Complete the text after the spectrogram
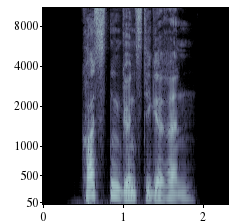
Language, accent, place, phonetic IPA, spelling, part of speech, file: German, Germany, Berlin, [ˈkɔstn̩ˌɡʏnstɪɡəʁən], kostengünstigeren, adjective, De-kostengünstigeren.ogg
- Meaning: inflection of kostengünstig: 1. strong genitive masculine/neuter singular comparative degree 2. weak/mixed genitive/dative all-gender singular comparative degree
